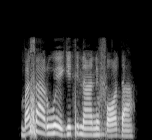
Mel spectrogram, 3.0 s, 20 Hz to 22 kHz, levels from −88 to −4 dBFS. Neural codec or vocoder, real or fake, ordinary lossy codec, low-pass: none; real; AAC, 32 kbps; 7.2 kHz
